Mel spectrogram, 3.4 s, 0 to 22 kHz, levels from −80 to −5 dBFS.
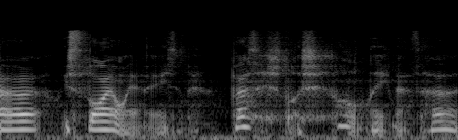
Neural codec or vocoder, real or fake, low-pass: autoencoder, 22.05 kHz, a latent of 192 numbers a frame, VITS, trained on many speakers; fake; 9.9 kHz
